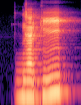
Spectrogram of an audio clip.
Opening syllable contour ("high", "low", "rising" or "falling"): low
